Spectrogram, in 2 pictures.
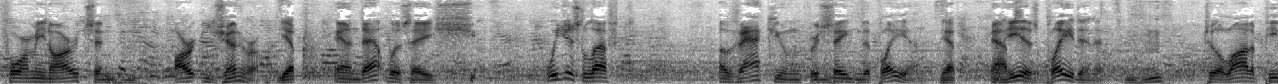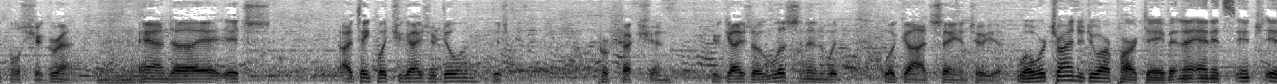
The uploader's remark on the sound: broadcasts from Sight and Sound Theater in Branson, MO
